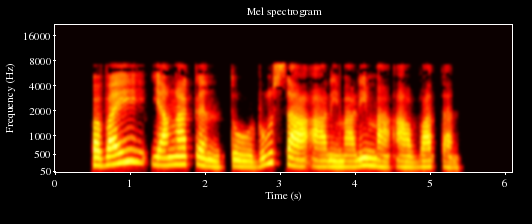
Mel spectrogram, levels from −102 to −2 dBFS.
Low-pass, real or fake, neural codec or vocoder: 7.2 kHz; real; none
